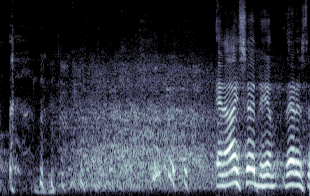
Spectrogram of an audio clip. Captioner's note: laughter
